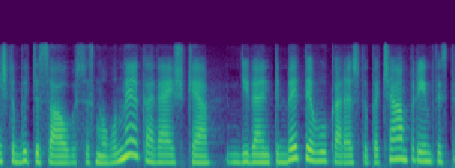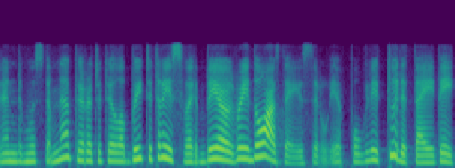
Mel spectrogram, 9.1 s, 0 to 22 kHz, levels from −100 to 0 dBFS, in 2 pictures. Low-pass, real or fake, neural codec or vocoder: 7.2 kHz; fake; codec, 16 kHz, 0.5 kbps, FunCodec, trained on Chinese and English, 25 frames a second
